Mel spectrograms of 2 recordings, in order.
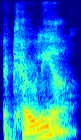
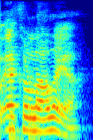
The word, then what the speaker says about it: echolalia: I'm a bit scared to pronounce this because I can't pronounce it. Ecolia? Oh, echolalia.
